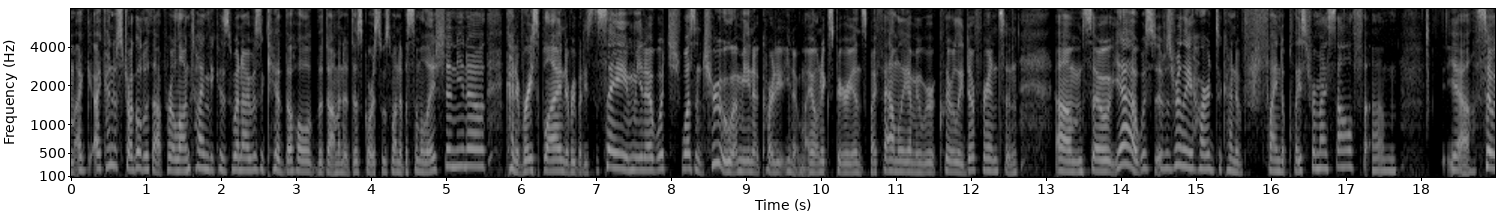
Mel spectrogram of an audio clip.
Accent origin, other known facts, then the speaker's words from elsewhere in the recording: Canada; also born or lived in India; I was born in India, but my parents moved to the U.S. when I was very young and then to Canada, where I spent most of my childhood.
